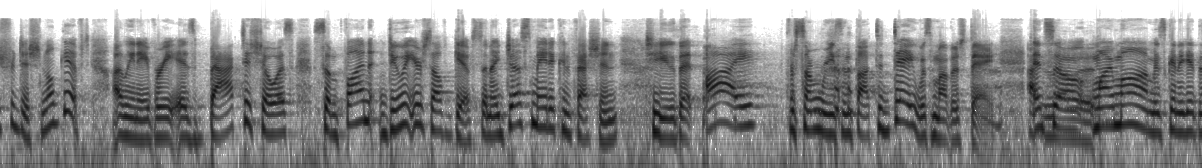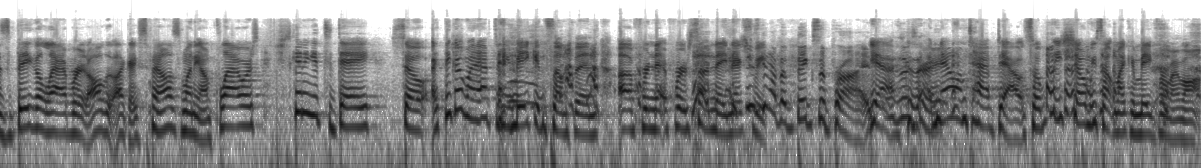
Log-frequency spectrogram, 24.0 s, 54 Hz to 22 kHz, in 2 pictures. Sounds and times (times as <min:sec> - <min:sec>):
Speech: 0:03.5 - 0:24.0.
